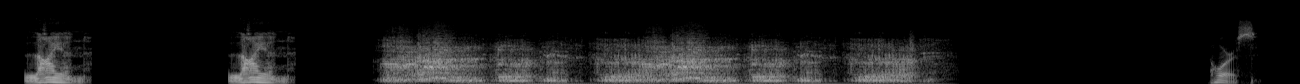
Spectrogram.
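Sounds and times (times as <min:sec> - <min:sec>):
lion roaring: 0:03.7 - 0:09.6.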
